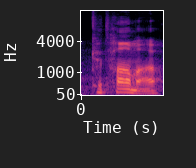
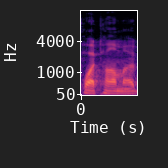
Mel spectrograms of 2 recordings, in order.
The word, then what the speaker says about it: Quatama: It's one stop from the one I actually live at, and it's called Katama, but they say it Quatama because the fact it's QU and it's English, so they say Quatama, but I would say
